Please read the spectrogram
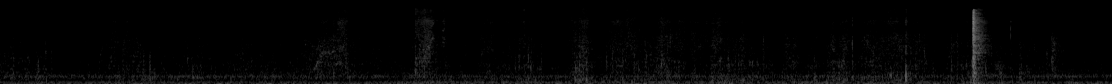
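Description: Faint rustling of a padded waterproof dog coat's fabric and its plastic packaging bag being handled. A louder brief rustle comes about four seconds in, and a short sharp sound near the end as the coat is laid down on the bag.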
